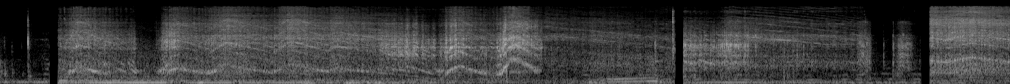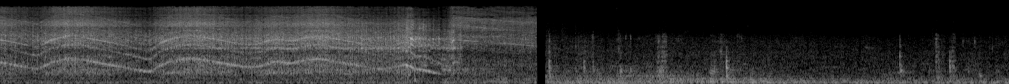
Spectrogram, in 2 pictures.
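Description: Makita electric drill boring into hardwood in several runs, the motor pitch sweeping up and down as the bit bites and eases. The drilling stops about three-quarters of the way through, leaving a quieter steady background.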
